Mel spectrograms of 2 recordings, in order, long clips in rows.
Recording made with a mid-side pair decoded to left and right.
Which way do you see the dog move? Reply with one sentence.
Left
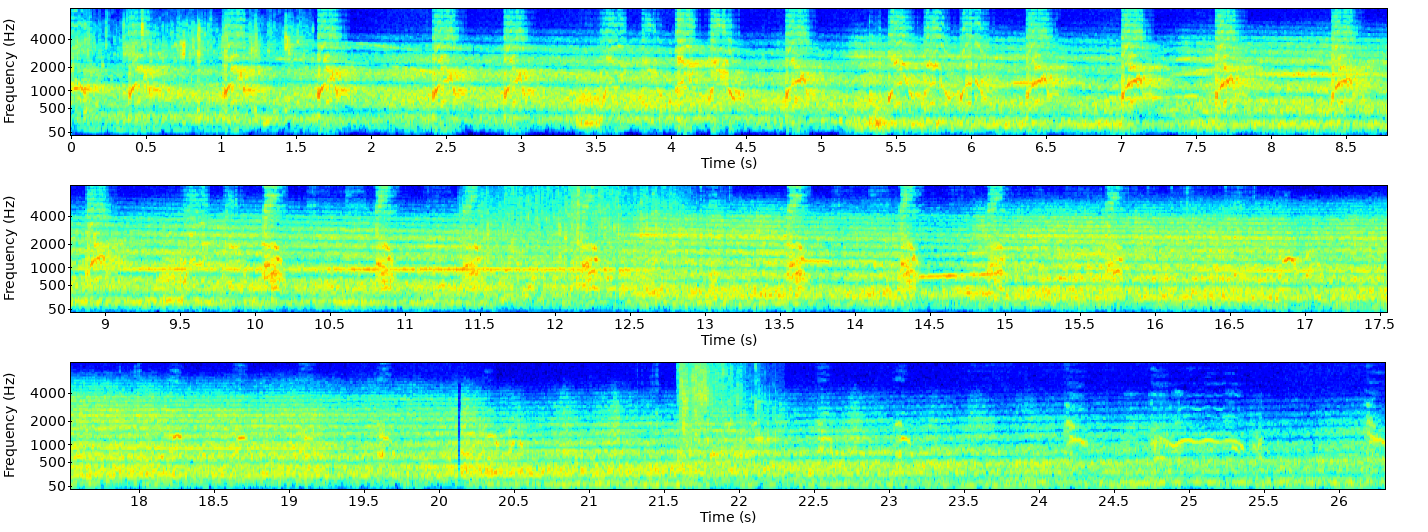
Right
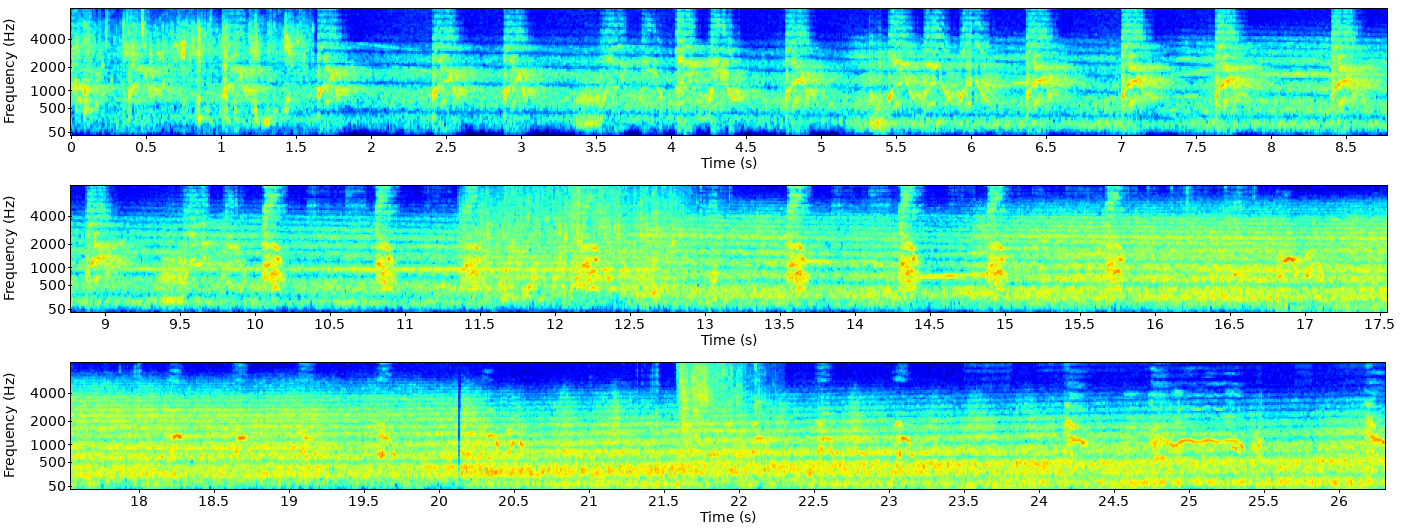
You can hear the dog travel towards the right.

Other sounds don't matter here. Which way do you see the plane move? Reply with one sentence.
In this clip you hear the plane go from the left side to the right.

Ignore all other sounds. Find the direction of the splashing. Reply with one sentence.
You can hear the splashing in the centre.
